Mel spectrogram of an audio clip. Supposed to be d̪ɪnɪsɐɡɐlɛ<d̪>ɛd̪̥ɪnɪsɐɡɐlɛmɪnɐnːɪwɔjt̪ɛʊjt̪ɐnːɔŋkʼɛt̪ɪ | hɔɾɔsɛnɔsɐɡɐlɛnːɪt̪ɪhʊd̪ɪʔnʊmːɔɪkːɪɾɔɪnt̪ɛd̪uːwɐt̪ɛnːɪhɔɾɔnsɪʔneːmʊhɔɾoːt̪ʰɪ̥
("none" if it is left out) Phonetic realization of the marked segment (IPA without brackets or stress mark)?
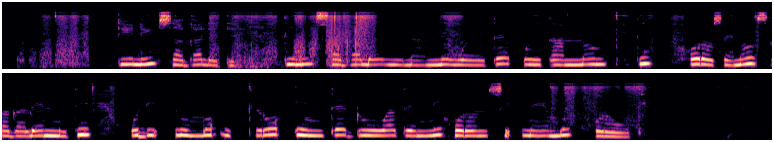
t̪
